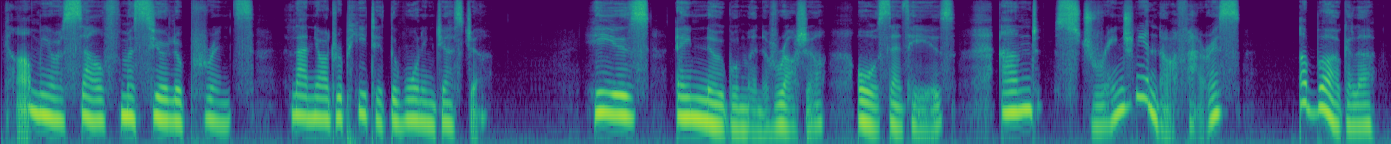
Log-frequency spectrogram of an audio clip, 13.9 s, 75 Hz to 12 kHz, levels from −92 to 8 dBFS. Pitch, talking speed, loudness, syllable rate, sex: 185 Hz, 105 wpm, -18 LUFS, 4.0 syllables/s, female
